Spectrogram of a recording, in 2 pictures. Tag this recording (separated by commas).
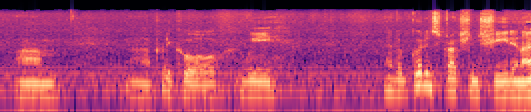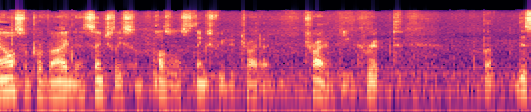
Boiling, Speech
